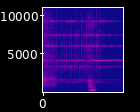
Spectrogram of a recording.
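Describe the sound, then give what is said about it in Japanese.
A telephone rings faintly in two short bursts of bright, trilling bell tone separated by a pause, with no speech. “何よ、こんな時間に電話とか。この状態で出るの？”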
